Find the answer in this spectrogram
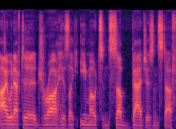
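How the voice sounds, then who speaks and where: A man speaks at a fairly low pitch with fairly even intonation, in an unremarkable speaking voice. The recording is very clean, with a silent background. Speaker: artist and streamer. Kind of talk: casual chat.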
